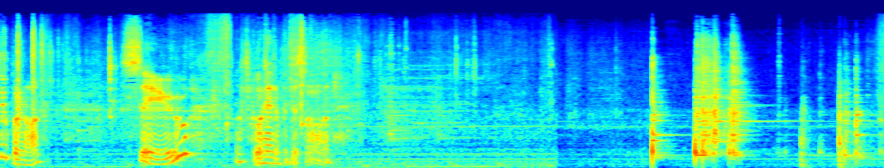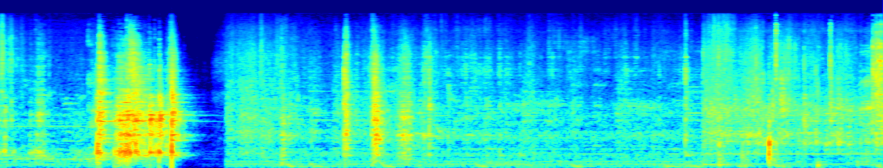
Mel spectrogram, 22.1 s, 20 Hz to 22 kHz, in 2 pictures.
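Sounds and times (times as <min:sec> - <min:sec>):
metal parts clinking and rattling: 0:20.6 - 0:22.0.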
